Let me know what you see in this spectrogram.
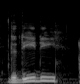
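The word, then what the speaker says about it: Dedede: DDD? – I would say DDD. In fact, that's how I will be saying it, because every other way sounds goofy.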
